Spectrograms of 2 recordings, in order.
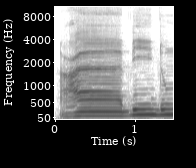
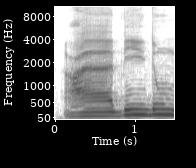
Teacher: il faudra mettre une runna, un nasillement au niveau de la cloison nasale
